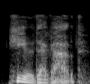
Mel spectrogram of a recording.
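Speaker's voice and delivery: ordinary delivery, nothing marked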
